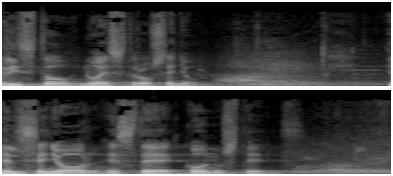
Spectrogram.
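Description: A man chants into a microphone, echoing through a large hall.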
